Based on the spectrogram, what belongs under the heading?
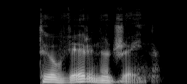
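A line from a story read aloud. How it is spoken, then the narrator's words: Very quiet question. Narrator (Russian): очень тихо спросил Карр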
